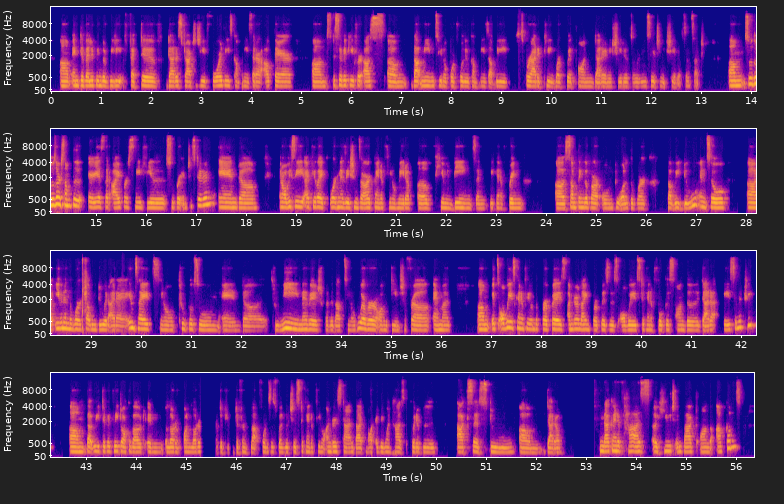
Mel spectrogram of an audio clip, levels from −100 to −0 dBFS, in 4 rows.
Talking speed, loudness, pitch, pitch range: 200 wpm, -25 LUFS, 170 Hz, 160-180 Hz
